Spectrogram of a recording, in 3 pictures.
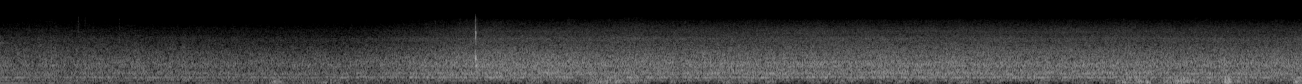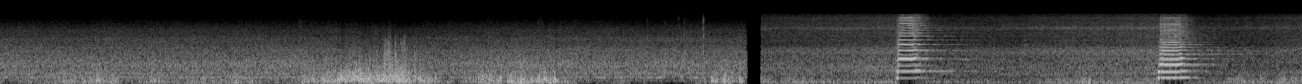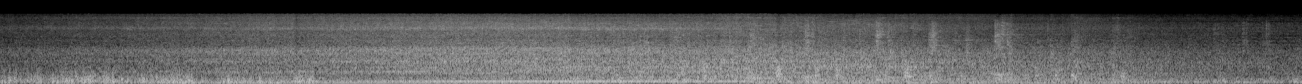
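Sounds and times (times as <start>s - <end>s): train engine drone: 0.0s - 39.0s
train horn blasts: 22.0s - 22.9s, 24.6s - 25.4s
wheels clacking over rail joints: 27.8s - 39.0s.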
